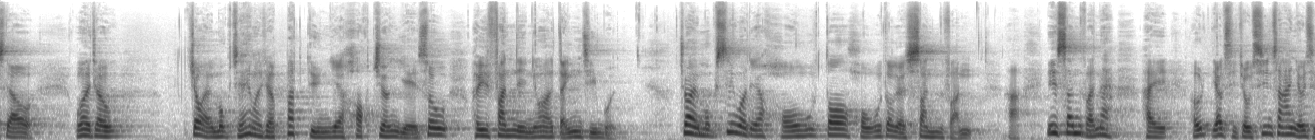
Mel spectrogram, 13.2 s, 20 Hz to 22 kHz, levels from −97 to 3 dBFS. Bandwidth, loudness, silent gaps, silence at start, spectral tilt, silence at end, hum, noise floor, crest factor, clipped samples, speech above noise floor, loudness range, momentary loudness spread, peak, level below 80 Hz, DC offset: over 20 kHz; -23 LUFS; none; 0 s; -5 dB/octave; 0 s; none; -55 dBFS; 18 dB; under 0.1%; 33 dB; 2 LU; 10 LU; -6 dBFS; -60 dBFS; under 0.1%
